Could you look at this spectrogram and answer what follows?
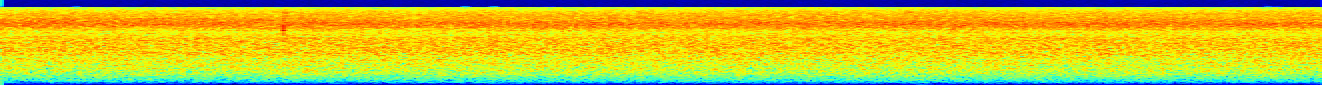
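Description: A stream rushing through steep hill country, running hard and high with too much water, heard as a loud, constant broadband roar with no pauses and no voices.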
